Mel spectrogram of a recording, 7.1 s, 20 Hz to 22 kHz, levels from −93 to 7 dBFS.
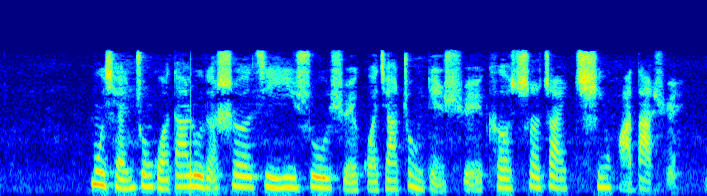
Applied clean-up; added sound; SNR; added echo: none; none; none; none.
